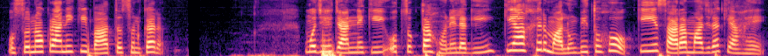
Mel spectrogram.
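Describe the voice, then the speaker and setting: A woman storyteller with a high voice gives a first-person scripted story narration in a steady, emotional reading. The sound is close and dry, with no room around it. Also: no echo.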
